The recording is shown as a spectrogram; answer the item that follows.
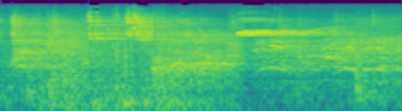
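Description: Players and spectators shouting in a sports hall during an indoor hockey penalty corner, after a sharp knock right at the start. A referee's whistle sounds once, briefly, about two and a half seconds in.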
